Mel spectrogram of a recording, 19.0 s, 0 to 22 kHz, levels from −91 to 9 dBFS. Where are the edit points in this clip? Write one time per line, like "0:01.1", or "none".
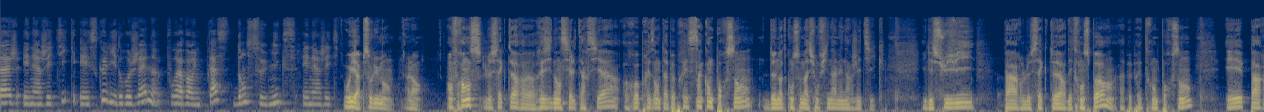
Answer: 0:15.0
